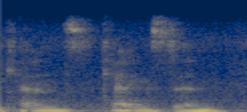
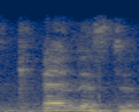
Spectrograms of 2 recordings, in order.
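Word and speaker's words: Kenniston: The press even, I saw a tweet from Brady Kenningston, Keniston, I never know how to say this, Keniston, yeah, not Kenningston, who is a member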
